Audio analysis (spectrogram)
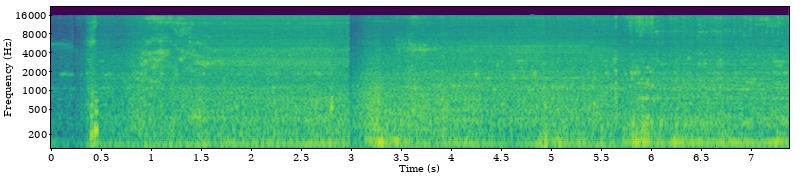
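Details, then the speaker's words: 1976 Holiday Rambler RV with a Dodge 440 V8: the idle dips and recovers as the distributor is turned while adjusting ignition timing, raising the idle somewhat. The timing change later left the RV inoperable. "between the tabs I'm going to adjust the distributor oh can hear it yeah it brings up the uh idle a little bit"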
